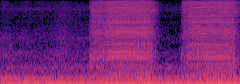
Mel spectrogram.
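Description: An electric pet shaver buzzes in two loud, steady bursts as it trims fur from a cat's paw pads, each run lasting under a second, over a low constant hum.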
